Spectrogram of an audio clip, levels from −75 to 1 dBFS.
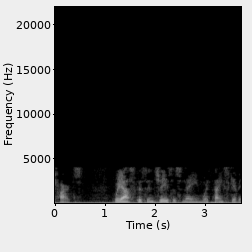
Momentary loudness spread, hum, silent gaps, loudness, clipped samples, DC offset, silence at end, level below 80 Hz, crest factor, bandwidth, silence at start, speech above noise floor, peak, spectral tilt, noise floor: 14 LU; none; none; -32 LUFS; under 0.1%; 2%; 0 s; -44 dBFS; 22 dB; 4.2 kHz; 0 s; 21 dB; -10 dBFS; -10.5 dB/octave; -53 dBFS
